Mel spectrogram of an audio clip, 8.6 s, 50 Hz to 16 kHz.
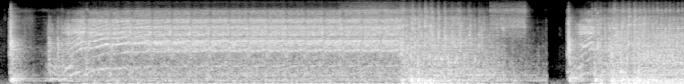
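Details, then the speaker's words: Craftsman ZTS7500 zero-turn with Kohler Courage engine, just after adjusting a very loose valve: fires, runs a steady fast even idle for about six seconds, dips briefly and catches; sounds fine, owner thinks only the carburetor may need cleaning. "sounds pretty fine to me so that makes me wonder if I just need to clean out my carburetor"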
